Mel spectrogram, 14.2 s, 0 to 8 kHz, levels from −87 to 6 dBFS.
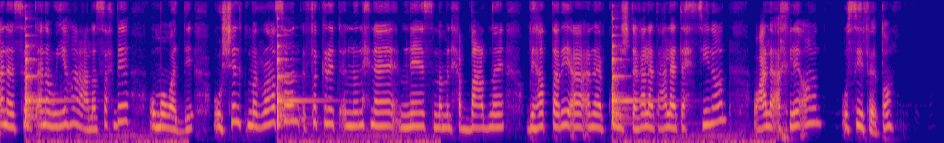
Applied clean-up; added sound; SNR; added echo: none; Bowed string instrument; 2 dB; reverberation time 0.3 s.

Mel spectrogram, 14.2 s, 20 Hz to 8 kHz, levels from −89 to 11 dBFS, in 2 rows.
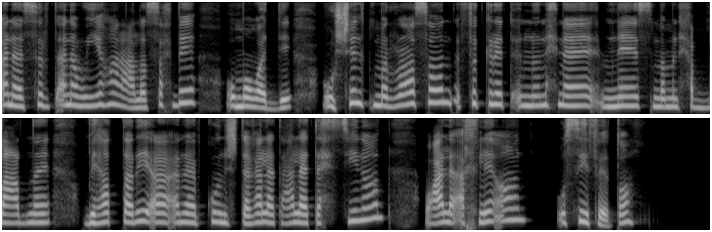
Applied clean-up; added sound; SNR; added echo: none; none; none; none.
